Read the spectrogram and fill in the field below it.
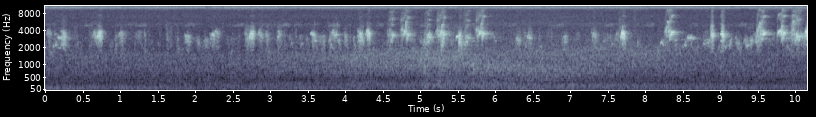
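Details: Starlings and magpie-robins singing in the wild in Taiwan: busy bursts of sharp chirps and whistled notes, some buzzy, repeated irregularly throughout, with a constant low rumble and faint high steady tone behind.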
